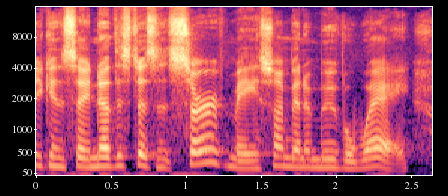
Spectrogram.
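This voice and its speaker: At a fairly quick pace, a woman speaks with an American accent. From Oklahoma. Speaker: motivational speaker and therapist; motivational speaker. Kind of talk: casual chat. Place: studio. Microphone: studio mic.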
